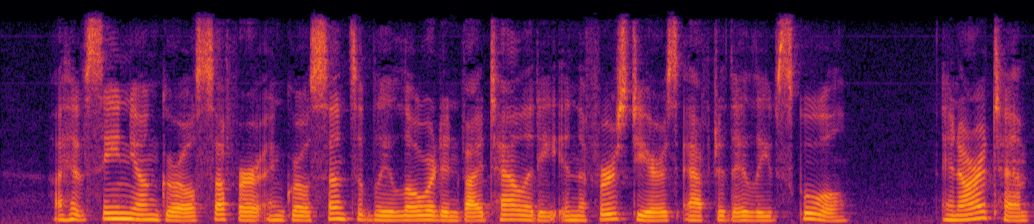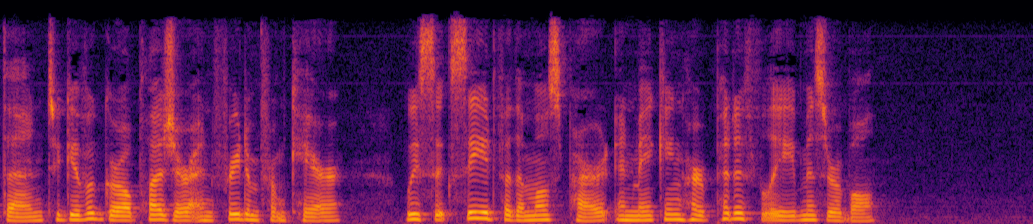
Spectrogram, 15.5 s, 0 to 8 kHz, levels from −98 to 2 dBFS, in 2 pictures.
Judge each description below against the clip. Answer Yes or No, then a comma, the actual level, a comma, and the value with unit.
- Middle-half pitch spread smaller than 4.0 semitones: Yes, average, 3.4 semitones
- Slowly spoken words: No, average, 170 wpm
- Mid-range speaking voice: Yes, medium, 155 Hz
